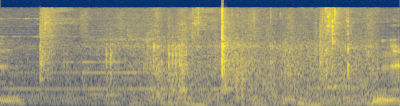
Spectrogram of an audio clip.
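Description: The sealed lid of a cardboard cup of fry-shaped potato snacks being peeled open: a rustling tear with a couple of sharp clicks. Background music plays underneath.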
